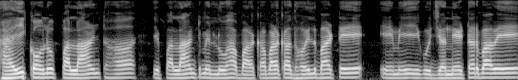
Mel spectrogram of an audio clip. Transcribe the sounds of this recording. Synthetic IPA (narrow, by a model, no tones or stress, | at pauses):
ɦaikɔːnopəlaːɳʈɦə | epəlaːɳʈmẽloːɦabaɭkabəɭkad̪ʱoːɪlbaːʈe | emẽeɡod͡ʒəneːʈəɾbaːwe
